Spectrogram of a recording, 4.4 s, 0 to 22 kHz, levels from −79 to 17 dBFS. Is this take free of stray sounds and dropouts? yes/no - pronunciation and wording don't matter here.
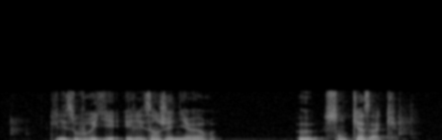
yes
